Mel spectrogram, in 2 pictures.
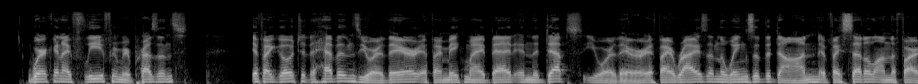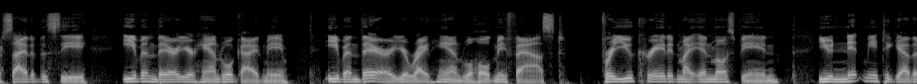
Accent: United States; accent: American; my American accent

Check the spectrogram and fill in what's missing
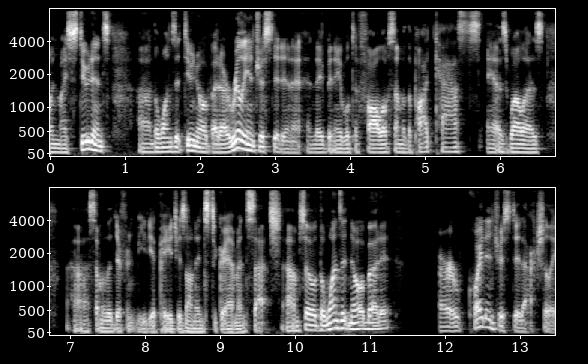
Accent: East Coast of Canada, Canada; also born or lived in Melbourne, Australia / Saint Kitts and Nevis; I grew up on the east coast of Canada, so we border Maine, where I am.

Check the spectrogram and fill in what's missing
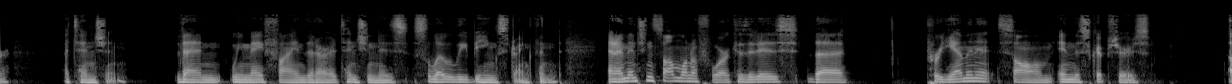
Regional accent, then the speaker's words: Colorado, United States; I'm from Colorado

